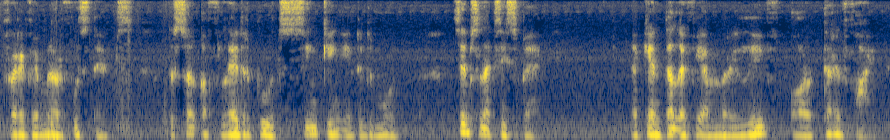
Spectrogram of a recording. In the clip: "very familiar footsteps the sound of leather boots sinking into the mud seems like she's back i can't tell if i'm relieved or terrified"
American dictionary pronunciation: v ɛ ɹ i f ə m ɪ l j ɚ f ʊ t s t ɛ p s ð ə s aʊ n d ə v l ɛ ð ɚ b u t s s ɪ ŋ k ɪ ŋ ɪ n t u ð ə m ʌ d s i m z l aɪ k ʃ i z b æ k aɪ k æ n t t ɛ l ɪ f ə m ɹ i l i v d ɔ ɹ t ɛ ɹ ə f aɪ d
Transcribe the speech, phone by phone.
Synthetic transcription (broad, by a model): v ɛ ɹ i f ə m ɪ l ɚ f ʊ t s t ɛ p s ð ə s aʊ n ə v l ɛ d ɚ b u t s s ɪ ŋ k ɪ ŋ ɪ n t u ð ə m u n s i m s l aɪ k s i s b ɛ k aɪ k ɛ n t t ɛ l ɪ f ə m ɹ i l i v ɔ ɹ t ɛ ɹ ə f aɪ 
